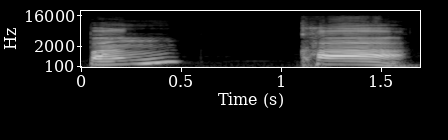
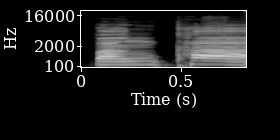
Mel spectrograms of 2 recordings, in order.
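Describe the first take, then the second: First: पंखा in two parts, "पं" rising, pause, loud "खा"; very slowly sound out पंखा piece by piece; split into syllables. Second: पंखा joined, with loud "खा"; blended whole word. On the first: Teacher breaking पंखा down for learners, syllable by syllable. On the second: Teacher showing learners the result, पंखा blended together. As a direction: say पंखा as one word without a break. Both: Shown as a demonstration. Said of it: "इनको आपस में मिला के पढ़ना है".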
